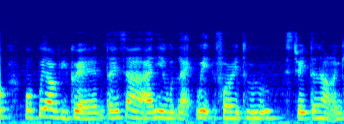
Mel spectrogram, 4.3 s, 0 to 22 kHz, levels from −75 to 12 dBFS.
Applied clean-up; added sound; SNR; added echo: none; none; none; reverberation time 0.2 s.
